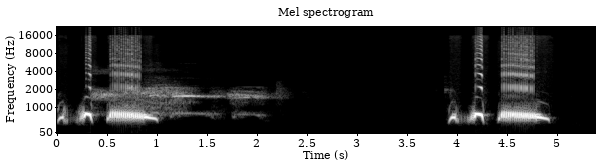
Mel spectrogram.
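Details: Spotted dove, Đồng Nai, Vietnam, thúc bổi calling: two low phrases about four seconds apart, each a pair of short notes and a sustained coo, with a faint higher drawn-out call after the first.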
